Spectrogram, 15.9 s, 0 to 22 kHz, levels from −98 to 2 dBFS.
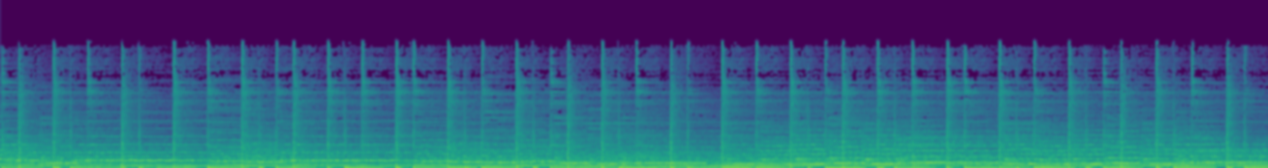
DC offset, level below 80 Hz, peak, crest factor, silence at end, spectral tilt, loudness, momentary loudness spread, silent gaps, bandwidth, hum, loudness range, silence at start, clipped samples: under 0.1%; -26 dBFS; -6 dBFS; 14 dB; 0 s; -5.5 dB/octave; -22 LUFS; 3 LU; none; 17 kHz; none; 2 LU; 0 s; under 0.1%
